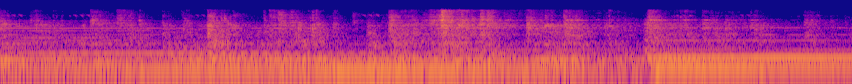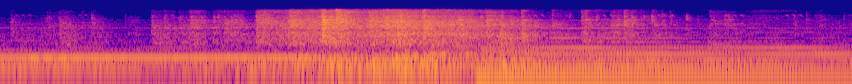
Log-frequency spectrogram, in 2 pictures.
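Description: A pickup towing a stock horse trailer drives off across a dirt yard, the trailer rattling and clanking, loudest about six seconds in. Background music of held chords plays under it, changing twice.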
